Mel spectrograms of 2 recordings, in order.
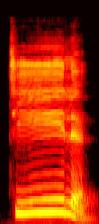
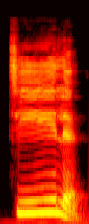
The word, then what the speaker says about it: चील: ची ल, तो मिलके बन जाएगा चील। कैसे पढ़ेंगे? चील। ऐसे नहीं पढ़ना, चिल। अगर आप चिल पढ़ोगे तो छोटी ई की मात्रा का उच्चारण हो जाएगा। कैसे पढ़ेंगे? खींच के चील।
